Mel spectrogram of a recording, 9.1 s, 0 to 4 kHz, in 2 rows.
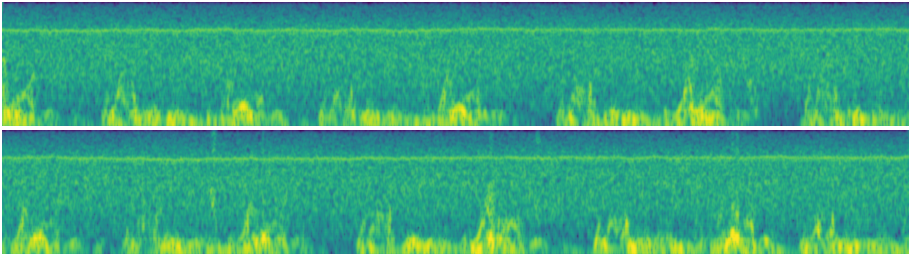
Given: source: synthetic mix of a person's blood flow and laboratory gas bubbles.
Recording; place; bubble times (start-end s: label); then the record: Doppler ultrasound of blood flow; precordium
2.87-2.99 s: bubbles
3.71-3.81 s: bubbles
5.20-5.41 s: bubbles
5.56-5.63 s: bubbles
7.17-7.24 s: bubbles
From the record:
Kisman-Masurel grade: 121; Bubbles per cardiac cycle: 1 to 2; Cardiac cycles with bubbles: 10 to 50%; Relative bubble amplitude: barely perceptible (0.100 to 0.250); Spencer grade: 2 (many but less than half of the cardiac periods contain bubble signals, singularly or in groups); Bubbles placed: only in the low amplitude regions of the cardiac cycle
